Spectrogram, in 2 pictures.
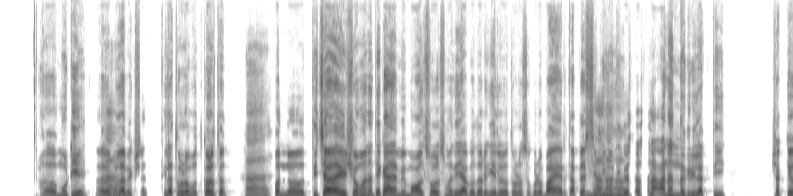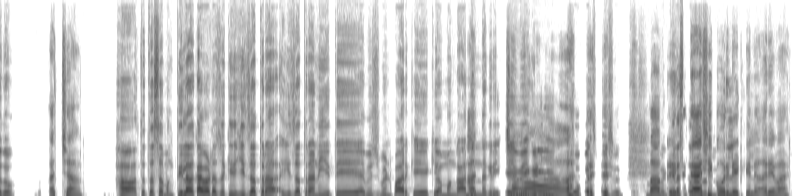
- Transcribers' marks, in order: other noise; other background noise; tapping; in English: "अम्युजमेंट पार्क"; drawn out: "अच्छा"; chuckle; in English: "ओपन स्पेस"; in English: "कोरिलेट"; laughing while speaking: "मग तिला समजून"
- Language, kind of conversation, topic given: Marathi, podcast, तुम्ही नव्या पिढीला कोणत्या रिवाजांचे महत्त्व समजावून सांगता?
